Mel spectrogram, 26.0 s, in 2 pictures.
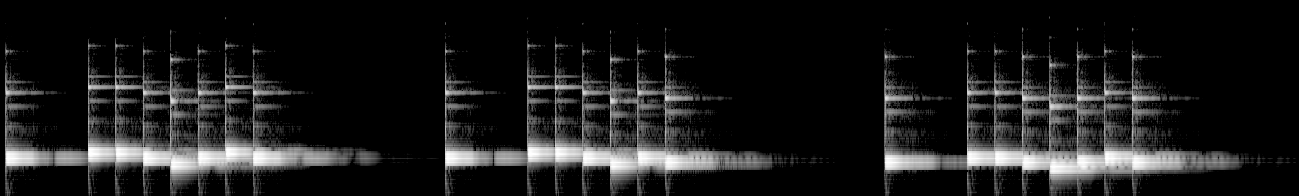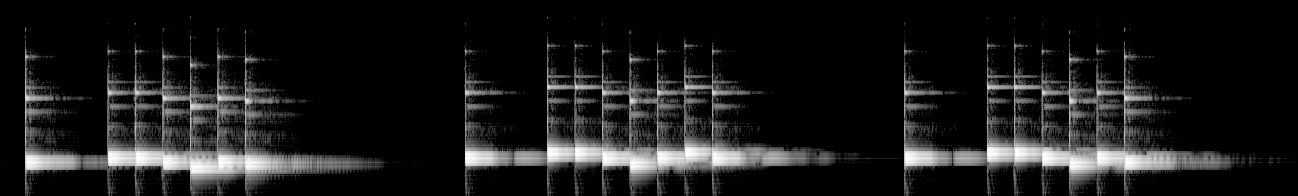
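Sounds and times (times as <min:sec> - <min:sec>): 
soprano xylophone: 0:00.0 - 0:03.7, 0:04.5 - 0:07.7, 0:08.8 - 0:12.4, 0:13.2 - 0:16.6, 0:17.6 - 0:21.3, 0:22.0 - 0:25.4.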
